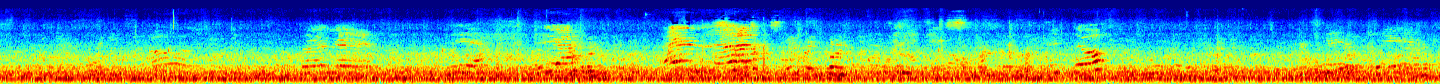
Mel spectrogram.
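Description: Water washes and splashes steadily on all sides.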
